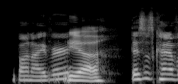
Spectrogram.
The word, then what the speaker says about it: Bon Iver: that artist B how do you say it Bonnie ver Bon Iver yeah this is kind of like that like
